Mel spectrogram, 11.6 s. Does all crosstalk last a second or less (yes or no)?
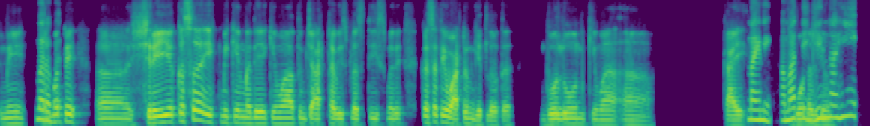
yes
